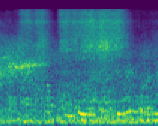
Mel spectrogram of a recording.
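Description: A soft hiss lasting about a second and a half, over faint voices.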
